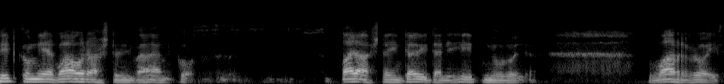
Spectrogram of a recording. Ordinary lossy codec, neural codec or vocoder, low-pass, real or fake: none; codec, 16 kHz, 2 kbps, FreqCodec, smaller model; none; fake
